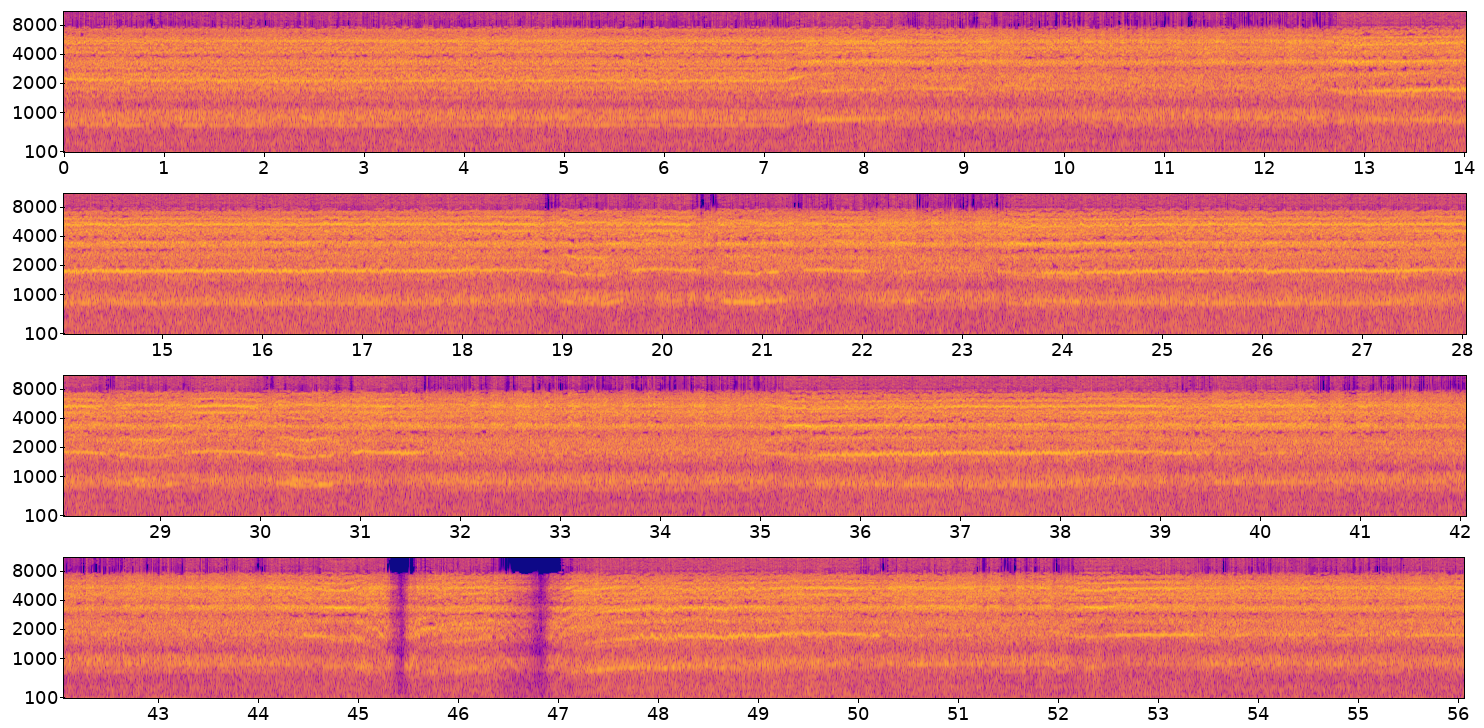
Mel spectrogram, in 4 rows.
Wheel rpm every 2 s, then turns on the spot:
210, 210, 210, 210, 230, 230, 220, 210, 210, 230, 230, 230, 210, 210, 230, 230, 230, 230, 210, 220, 230, 230, 200, 120, 210, 230, 230, 230.
none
